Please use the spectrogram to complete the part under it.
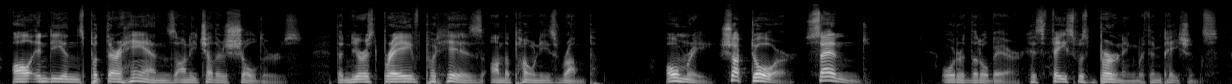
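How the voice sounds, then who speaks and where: Expressive low-voiced male storyteller. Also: dry recording. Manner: expressive with theatrical pauses. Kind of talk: dramatic audiobook reading. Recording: dry close recording.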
